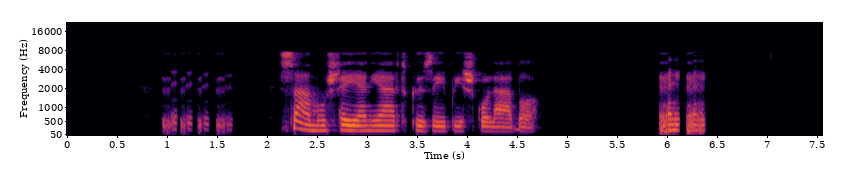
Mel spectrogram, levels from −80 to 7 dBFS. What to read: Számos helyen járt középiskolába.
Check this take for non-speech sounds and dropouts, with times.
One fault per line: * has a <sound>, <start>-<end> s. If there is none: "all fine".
* has a laugh, 0.9-1.7 s
* has a laugh, 5.9-6.4 s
